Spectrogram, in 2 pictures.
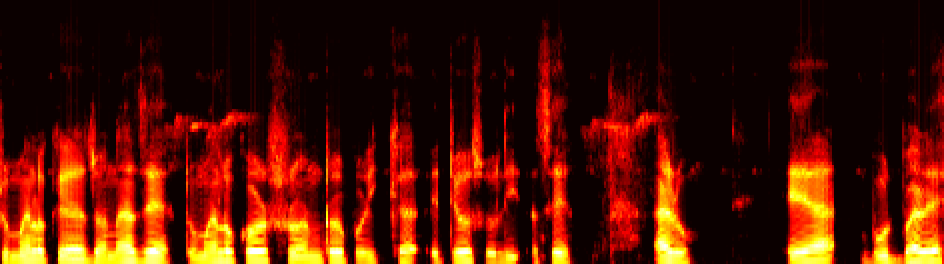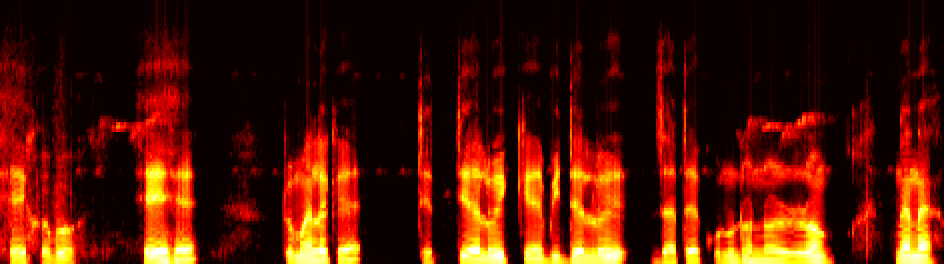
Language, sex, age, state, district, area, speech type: Assamese, male, 30-45, Assam, Dhemaji, rural, read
